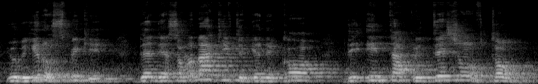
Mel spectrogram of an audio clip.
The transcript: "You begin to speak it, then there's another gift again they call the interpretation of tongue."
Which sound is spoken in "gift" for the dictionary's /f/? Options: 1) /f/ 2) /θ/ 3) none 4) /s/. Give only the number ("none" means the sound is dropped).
3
